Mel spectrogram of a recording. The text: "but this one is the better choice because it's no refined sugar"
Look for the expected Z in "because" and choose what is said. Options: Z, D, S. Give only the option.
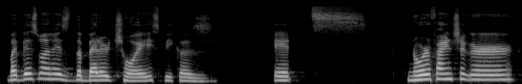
Z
